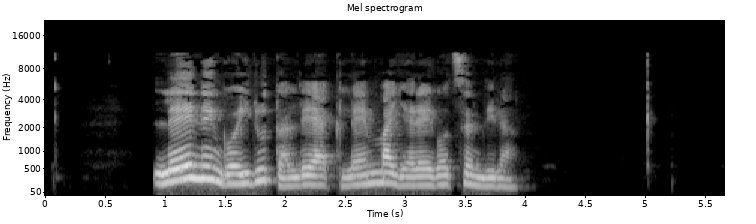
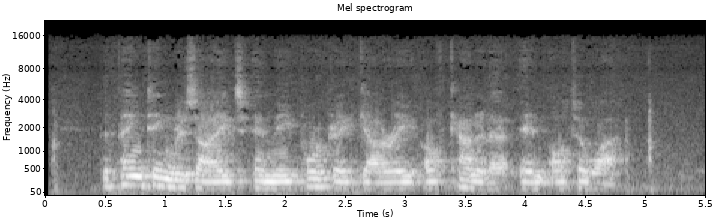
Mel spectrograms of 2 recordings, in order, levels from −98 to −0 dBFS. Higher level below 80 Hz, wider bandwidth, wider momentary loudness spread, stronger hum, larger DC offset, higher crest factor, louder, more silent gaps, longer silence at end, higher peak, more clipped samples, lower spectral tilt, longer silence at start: second, -74 dBFS vs -44 dBFS; second, 11.5 kHz vs 15 kHz; about the same, 12 LU vs 12 LU; neither; neither; first, 20 dB vs 10 dB; second, -23 LUFS vs -11 LUFS; neither; first, 1.75 s vs 0.4 s; second, -4 dBFS vs 0 dBFS; neither; second, -5 dB/octave vs -7 dB/octave; first, 0.9 s vs 0.05 s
